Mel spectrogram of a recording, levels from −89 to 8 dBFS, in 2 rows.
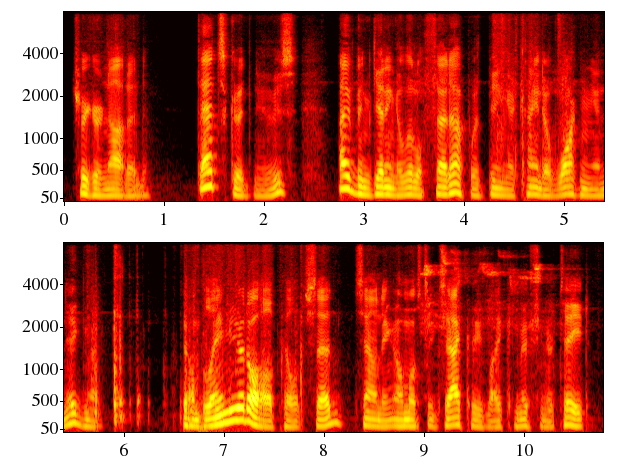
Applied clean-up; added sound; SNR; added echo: neural mask model RNNoise.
